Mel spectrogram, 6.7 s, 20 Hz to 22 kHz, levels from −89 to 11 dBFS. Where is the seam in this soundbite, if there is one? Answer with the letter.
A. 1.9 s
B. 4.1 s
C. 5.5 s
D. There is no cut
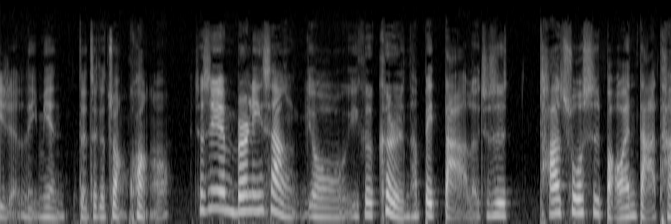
A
